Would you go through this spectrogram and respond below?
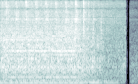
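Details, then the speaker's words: Toyota Tundra after engine replacement, cold, just started before thermostat opens: rapid, light even sewing-machine ticking at idle; lifters suspected, more running advised. "Hey, it sounds like a sewing machine. What the hell is that? You hear that? What? Ticking? Yeah. It always ticks. Lifters."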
